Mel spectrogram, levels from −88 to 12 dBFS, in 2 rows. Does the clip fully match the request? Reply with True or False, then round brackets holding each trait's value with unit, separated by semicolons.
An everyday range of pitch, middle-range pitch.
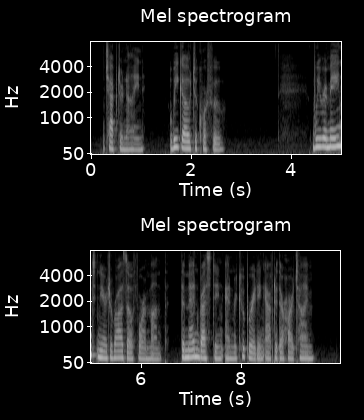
True (3.1 semitones; 170 Hz)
